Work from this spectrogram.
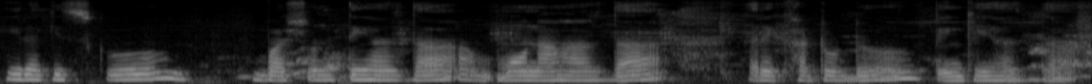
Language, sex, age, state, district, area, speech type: Santali, female, 45-60, Jharkhand, Bokaro, rural, spontaneous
